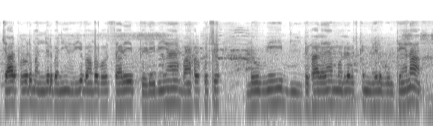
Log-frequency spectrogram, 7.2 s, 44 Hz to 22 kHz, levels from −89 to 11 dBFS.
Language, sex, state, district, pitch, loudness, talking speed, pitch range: Hindi, male, Chhattisgarh, Bilaspur, 130 Hz, -22 LUFS, 235 wpm, 125-135 Hz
